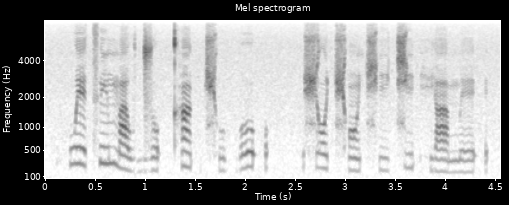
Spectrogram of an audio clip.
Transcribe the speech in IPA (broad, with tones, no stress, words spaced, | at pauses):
hwe˥˧t͡sĩ˦ma˨˩w d͡zo˨ʔ kʰã˦k̚t͡ɕʰu˨p̚ o˦ʔ | ɕɔ˦t͡ɕʰɔ̃˨˩ t͡ɕʰi˨˩ t͡ɕi˦ʔ hja˨˩me˨ʔ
